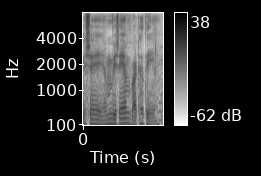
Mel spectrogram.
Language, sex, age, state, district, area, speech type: Sanskrit, male, 18-30, Karnataka, Uttara Kannada, rural, spontaneous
